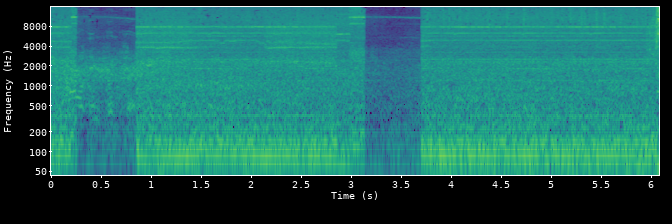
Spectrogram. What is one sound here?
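A jet engine roars loudly and steadily, cutting out briefly twice.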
